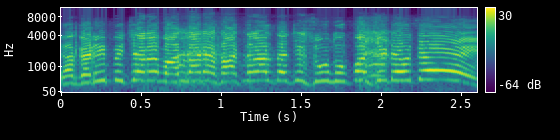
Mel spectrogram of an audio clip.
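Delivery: put-on theatrical tragic delivery. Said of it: "Natsamrat पुरे".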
